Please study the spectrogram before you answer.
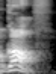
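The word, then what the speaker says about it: Gauff: Coco golf I like it ain't golf it's G what is it g u o f f golf Coco golf I just know you pronounce it golf um we got to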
